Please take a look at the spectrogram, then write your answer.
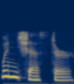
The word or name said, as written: Winchester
